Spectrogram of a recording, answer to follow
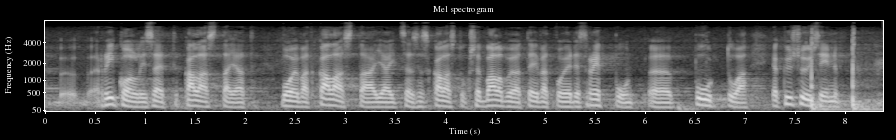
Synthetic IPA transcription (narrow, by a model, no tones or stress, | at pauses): rikolːiset̪kɑlɑst̪ɑjɑt̪ | ʋoiʋɑt̪kɑlɑst̪ɑːjɑit̪sensæskɑlɑst̪ukseʋʋɑlʋojɑt̪ːeiʋæt̪ʋoiedesrepːuːnpuːt̪ːuɑjɑkysyisin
